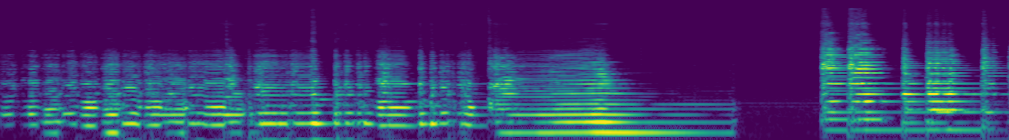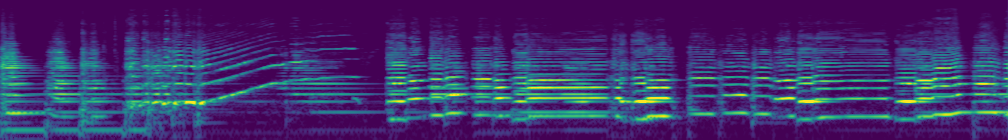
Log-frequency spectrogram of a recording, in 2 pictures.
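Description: A cello bowed note by note: a run of short notes, then one long held note that fades away. After a break of about a second, more bowed notes follow, then a slow upward slide in pitch and another run of notes.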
